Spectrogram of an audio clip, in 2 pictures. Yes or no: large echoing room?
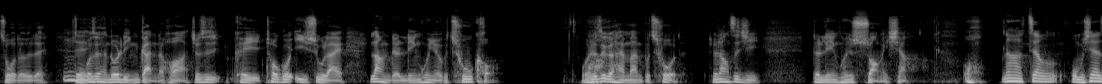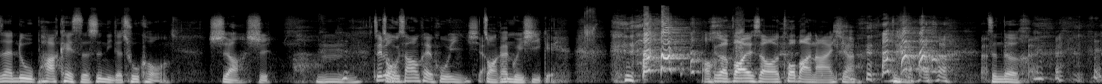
no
